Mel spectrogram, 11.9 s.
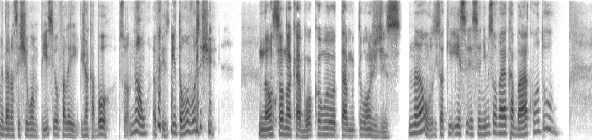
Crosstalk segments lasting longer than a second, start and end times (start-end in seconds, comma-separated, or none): none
